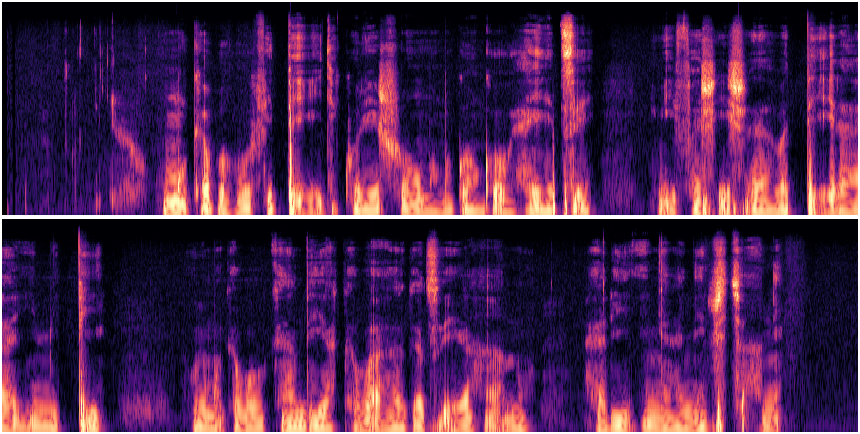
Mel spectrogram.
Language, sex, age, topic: Kinyarwanda, male, 25-35, agriculture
